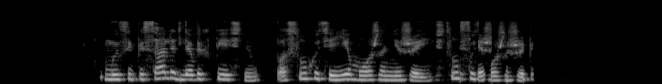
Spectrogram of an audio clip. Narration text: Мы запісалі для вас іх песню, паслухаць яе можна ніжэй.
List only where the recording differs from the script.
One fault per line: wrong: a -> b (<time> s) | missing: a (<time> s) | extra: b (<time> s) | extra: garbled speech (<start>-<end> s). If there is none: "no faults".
missing: вас (1.9 s)
extra: garbled speech (4.3-5.3 s)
